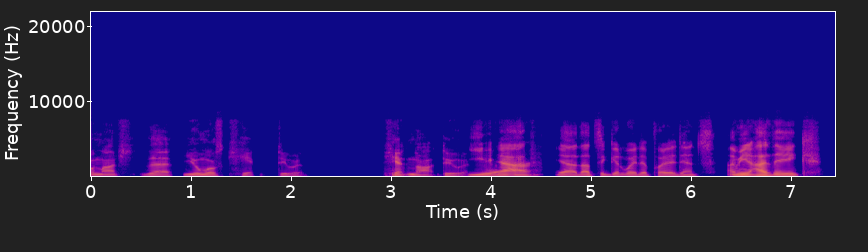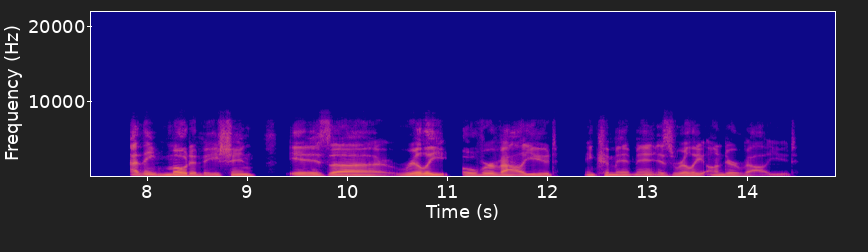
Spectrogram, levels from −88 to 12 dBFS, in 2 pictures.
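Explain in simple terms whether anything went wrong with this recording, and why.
From 0.48 s to 6.18 s the speech and the background noise behind it get steadily louder together, ending just before "I mean I think". This is automatic gain rising. The call's level control judged the incoming sound too quiet and turned it up slowly over almost six seconds, so the rise is a smooth swell rather than a jump. The clip's upper range stops at around 8 kHz, set by the codec on the call connection.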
